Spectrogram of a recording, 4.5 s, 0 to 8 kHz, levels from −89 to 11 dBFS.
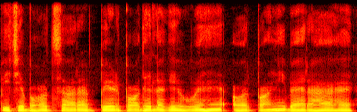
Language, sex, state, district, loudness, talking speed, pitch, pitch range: Hindi, male, Jharkhand, Deoghar, -13 LUFS, 175 wpm, 105 Hz, 100-105 Hz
